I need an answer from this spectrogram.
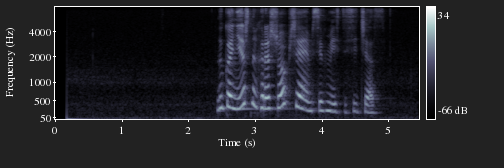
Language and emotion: Russian, positive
